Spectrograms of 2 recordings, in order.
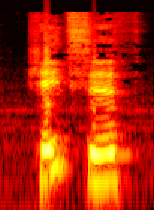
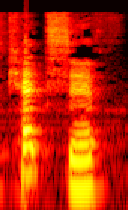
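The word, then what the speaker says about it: Cait Sith: Kate Sith seems to be pronounced as Ket Sith, which this is a crime.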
